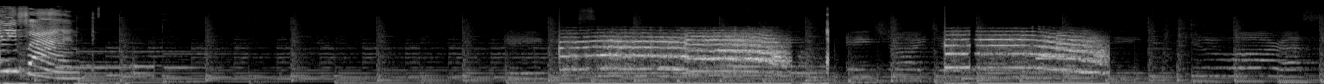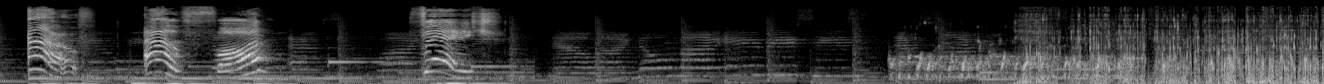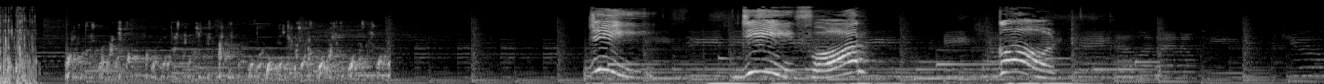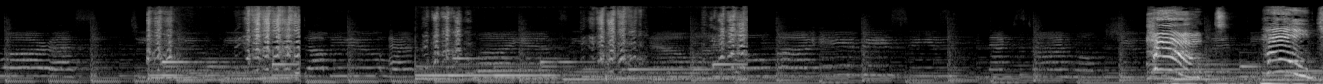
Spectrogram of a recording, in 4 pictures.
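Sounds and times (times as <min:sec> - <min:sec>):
cheerful background music: 0:00.0 - 0:25.0, 0:26.9 - 0:52.9
goats bleating: 0:05.6 - 0:08.3, 0:09.5 - 0:11.1, 0:41.2 - 0:42.8, 0:43.9 - 0:44.5, 0:45.5 - 0:47.2
underwater bubbling: 0:22.2 - 0:30.4.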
